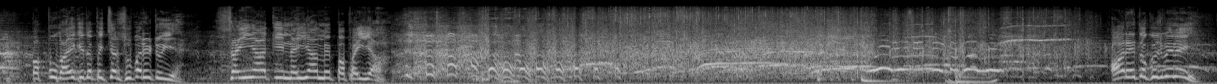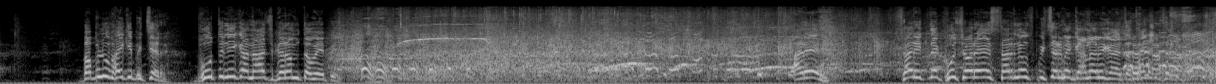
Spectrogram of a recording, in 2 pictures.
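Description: A man speaks loudly and with animation into a microphone on a stage.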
